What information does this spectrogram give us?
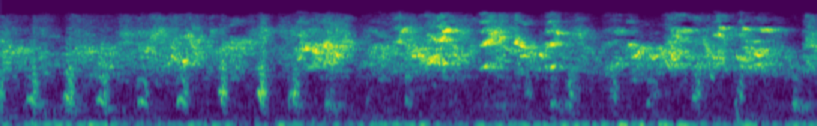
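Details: Red-fronted parakeets, a bonded captive pair, chattering while mating: fast strings of harsh, high ticking notes, swelling and fading slightly in loudness but never pausing.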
